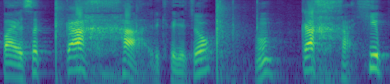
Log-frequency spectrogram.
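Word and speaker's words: caja: 허벤, 까, 따, 빠에서 까하, 이렇게 되겠죠. 까하, 히읗 발음을 강하게 한다.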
